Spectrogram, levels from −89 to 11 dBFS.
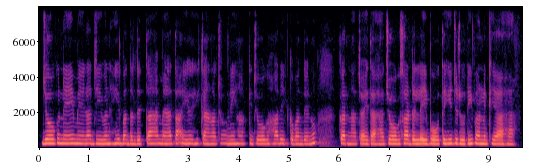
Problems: constant background noise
